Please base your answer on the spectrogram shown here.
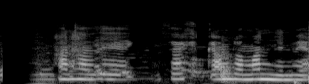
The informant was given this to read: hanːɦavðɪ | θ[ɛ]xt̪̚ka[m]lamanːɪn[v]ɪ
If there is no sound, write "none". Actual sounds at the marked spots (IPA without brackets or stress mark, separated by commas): ɛ, m, v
